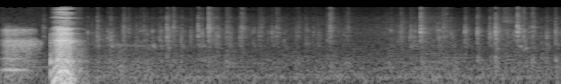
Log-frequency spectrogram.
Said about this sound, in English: Apologies if people can hear my lovely typing whilst we've got a quite dramatic scene going on A View to a Kill.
